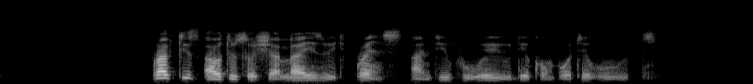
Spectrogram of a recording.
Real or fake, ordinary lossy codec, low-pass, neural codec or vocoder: fake; MP3, 48 kbps; 5.4 kHz; vocoder, 22.05 kHz, 80 mel bands, WaveNeXt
